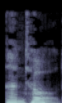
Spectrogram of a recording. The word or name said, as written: untold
